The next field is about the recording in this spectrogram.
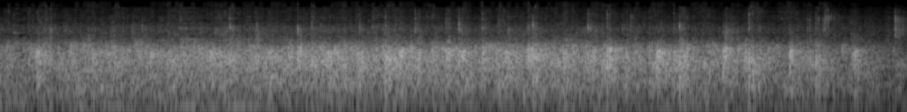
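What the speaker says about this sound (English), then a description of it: "so I think we should applaud" A county address audience breaks into sustained, dense applause, many hands clapping at a steady level before tapering slightly at the end, with no talk over it.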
